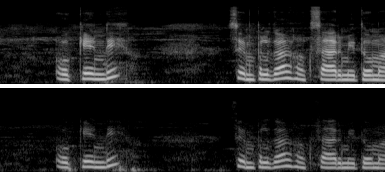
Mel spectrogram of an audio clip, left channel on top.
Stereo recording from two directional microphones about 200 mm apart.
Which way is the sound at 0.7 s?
5° left (ahead or behind).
